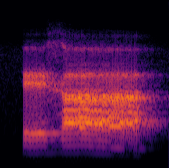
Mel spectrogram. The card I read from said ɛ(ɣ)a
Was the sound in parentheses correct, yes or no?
yes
